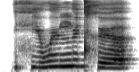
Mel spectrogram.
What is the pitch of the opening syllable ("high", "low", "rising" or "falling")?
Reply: low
